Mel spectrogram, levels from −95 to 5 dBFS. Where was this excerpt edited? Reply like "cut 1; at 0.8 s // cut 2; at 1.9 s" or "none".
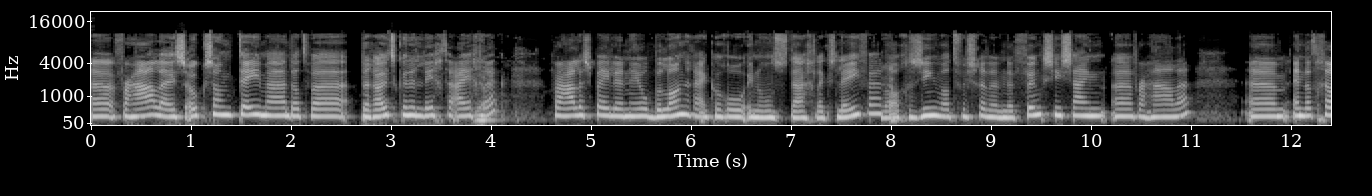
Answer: cut 1; at 2.7 s // cut 2; at 7.9 s // cut 3; at 10.4 s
